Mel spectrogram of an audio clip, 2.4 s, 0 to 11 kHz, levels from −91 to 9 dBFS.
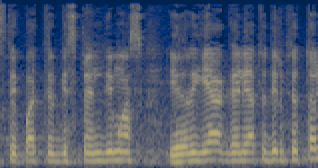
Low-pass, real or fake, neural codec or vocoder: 9.9 kHz; real; none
